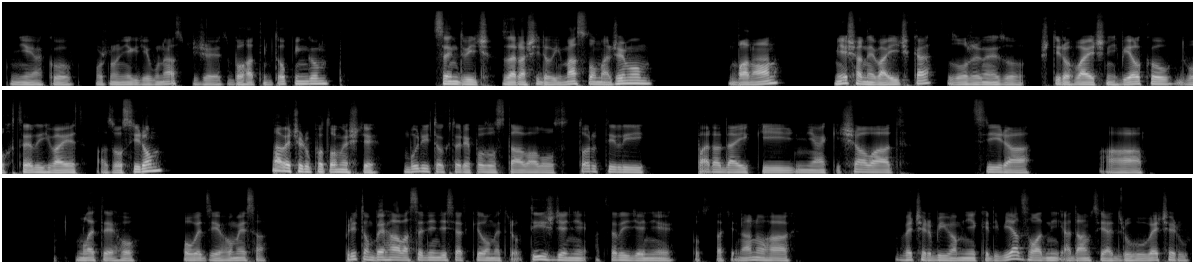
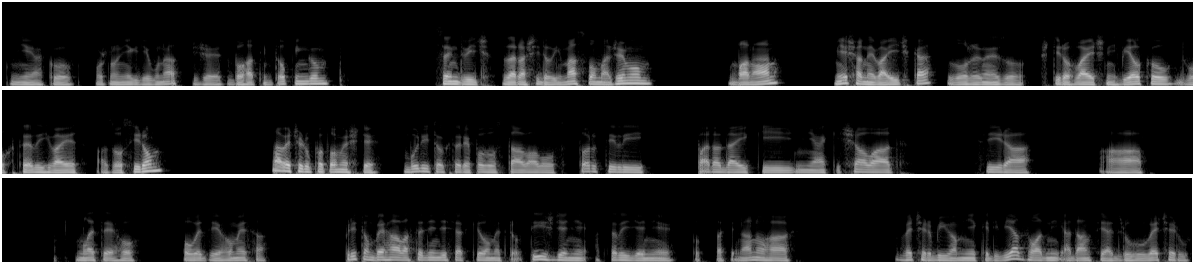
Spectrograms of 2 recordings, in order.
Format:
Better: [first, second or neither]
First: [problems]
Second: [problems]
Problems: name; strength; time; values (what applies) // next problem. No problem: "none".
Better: first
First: none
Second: muffled; very; fading above 3.5 kHz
